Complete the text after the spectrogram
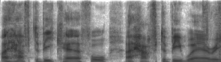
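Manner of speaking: plain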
